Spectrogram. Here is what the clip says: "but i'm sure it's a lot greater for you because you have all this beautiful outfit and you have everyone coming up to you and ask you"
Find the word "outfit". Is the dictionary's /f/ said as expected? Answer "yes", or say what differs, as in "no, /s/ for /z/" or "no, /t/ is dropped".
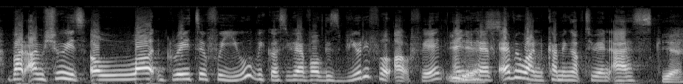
yes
